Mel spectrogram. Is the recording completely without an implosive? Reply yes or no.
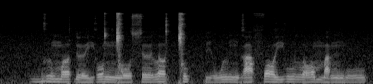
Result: no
